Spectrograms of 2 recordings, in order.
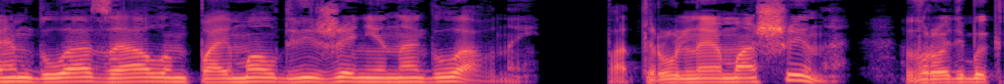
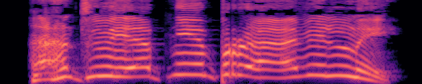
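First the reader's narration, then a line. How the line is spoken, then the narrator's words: Yelling. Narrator (Russian): заорал Туз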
